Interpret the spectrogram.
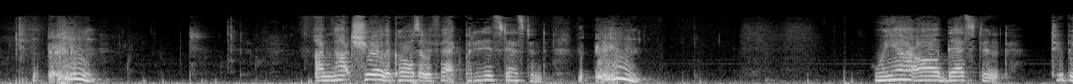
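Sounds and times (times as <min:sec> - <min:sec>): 
speech: 0:00.3 - 0:01.1, 0:03.2 - 0:06.5, 0:08.8 - 0:10.7
throat-clearing cough: 0:00.3 - 0:01.2, 0:05.8 - 0:06.6.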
